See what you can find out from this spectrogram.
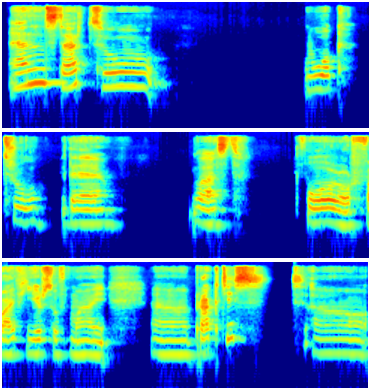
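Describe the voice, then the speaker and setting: A young adult woman from northern Kazakhstan, a native Kazakh speaker, giving a seminar lecture over a video call, halting with many fillers and restarts. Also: on the low side, warm tone. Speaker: guest lecturer, artist. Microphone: computer mic on video call.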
